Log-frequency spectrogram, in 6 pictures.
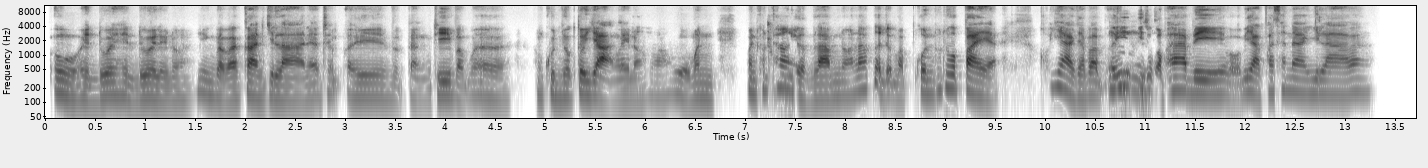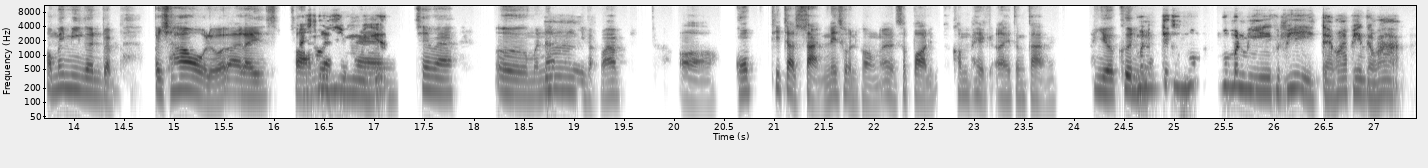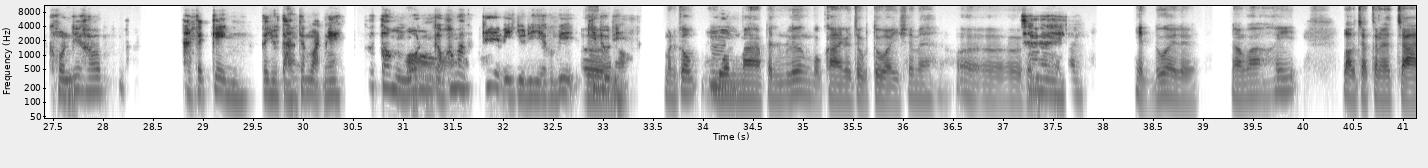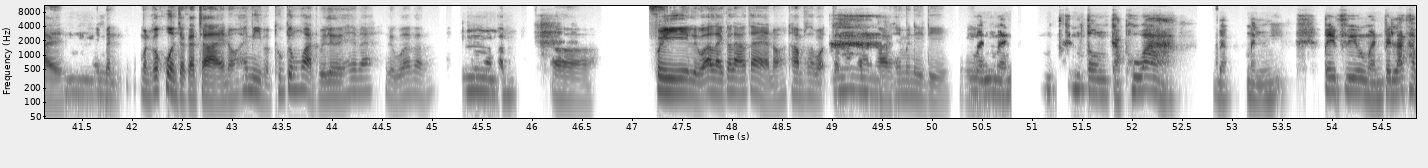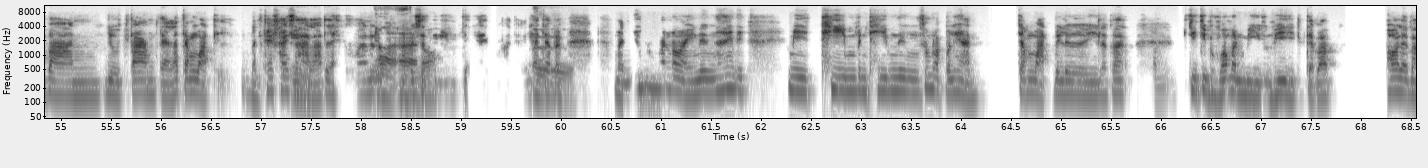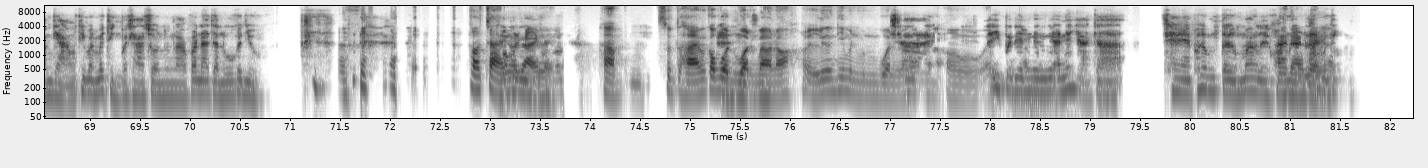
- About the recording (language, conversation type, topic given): Thai, unstructured, รัฐบาลควรทำอย่างไรเพื่อแก้ไขปัญหาความเหลื่อมล้ำ?
- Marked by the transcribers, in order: other background noise; tapping; laugh; chuckle; in English: "เพาว์เออร์"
